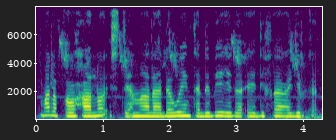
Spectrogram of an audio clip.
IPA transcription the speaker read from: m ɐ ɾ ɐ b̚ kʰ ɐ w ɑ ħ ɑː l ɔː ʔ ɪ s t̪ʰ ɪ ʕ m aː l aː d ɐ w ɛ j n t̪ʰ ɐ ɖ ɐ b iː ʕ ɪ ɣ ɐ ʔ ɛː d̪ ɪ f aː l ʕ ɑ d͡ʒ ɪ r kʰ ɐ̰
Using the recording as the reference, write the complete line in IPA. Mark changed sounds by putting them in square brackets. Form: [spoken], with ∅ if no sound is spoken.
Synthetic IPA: m ɐ [l] ɐ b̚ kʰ ɐ w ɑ ħ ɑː l ɔː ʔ ɪ s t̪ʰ ɪ ʕ m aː l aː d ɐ w ɛ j n t̪ʰ ɐ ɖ ɐ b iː ʕ ɪ ɣ ɐ ʔ ɛː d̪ ɪ f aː [∅] ʕ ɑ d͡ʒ ɪ r kʰ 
